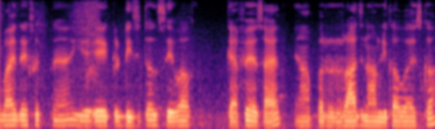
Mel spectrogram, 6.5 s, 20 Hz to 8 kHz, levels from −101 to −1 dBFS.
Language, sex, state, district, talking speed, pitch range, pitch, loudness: Hindi, male, Bihar, West Champaran, 185 wpm, 105-120 Hz, 110 Hz, -17 LUFS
